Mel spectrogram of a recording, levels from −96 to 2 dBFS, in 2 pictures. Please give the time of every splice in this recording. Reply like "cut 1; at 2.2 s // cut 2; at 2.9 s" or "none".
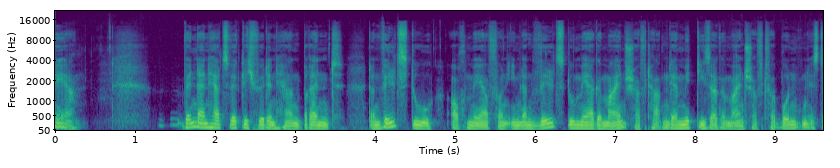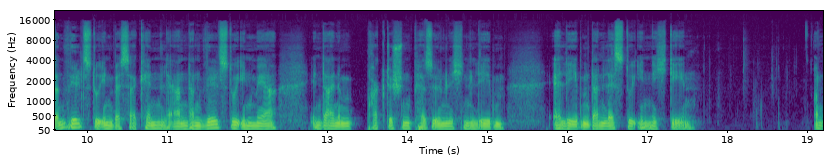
cut 1; at 7.7 s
